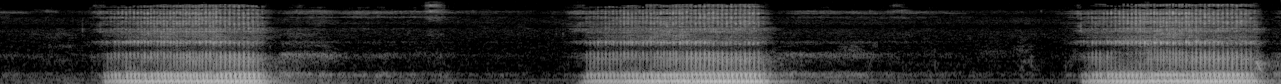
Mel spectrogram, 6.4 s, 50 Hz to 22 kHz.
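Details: Sleeping female Rottweiler, nursing her newborn three-day-old puppies, snoring loudly like a freight train: loud rumbling snores about 24 a minute, each long inward snore followed by a quiet pause.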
